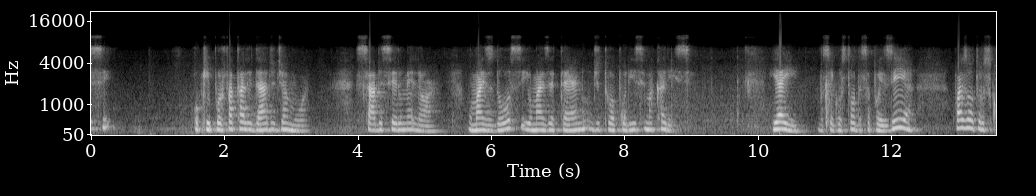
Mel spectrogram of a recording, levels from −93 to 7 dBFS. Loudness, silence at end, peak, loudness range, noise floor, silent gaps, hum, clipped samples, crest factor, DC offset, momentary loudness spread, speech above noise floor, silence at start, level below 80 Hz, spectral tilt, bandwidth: -18 LUFS; 0 s; 0 dBFS; 2 LU; -46 dBFS; none; none; under 0.1%; 20 dB; under 0.1%; 18 LU; 28 dB; 0 s; -60 dBFS; -6 dB/octave; 7.6 kHz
